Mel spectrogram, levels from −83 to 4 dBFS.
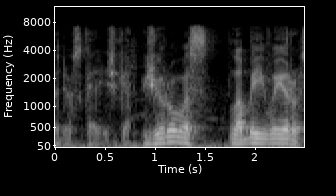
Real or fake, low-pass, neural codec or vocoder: real; 7.2 kHz; none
